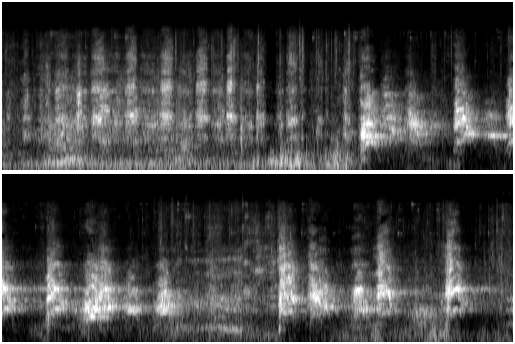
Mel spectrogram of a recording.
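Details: Pet dogs give a quick series of short, sharp barks and yips in irregular bursts about every half second, with low rumbling noise at the start.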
